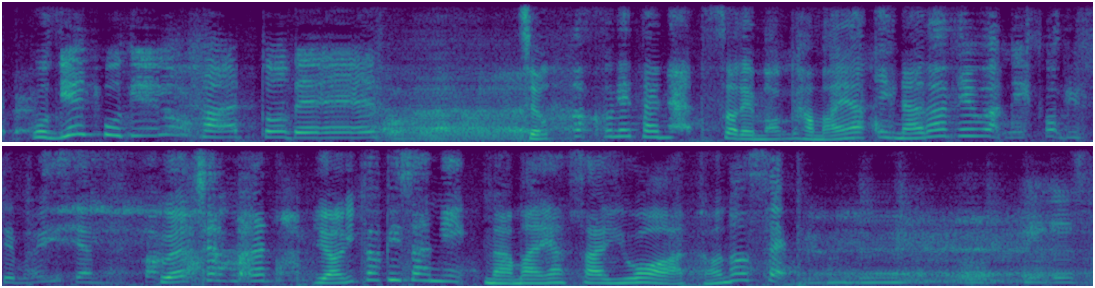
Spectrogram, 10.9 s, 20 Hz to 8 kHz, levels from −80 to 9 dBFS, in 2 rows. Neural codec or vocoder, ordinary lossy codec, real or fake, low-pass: codec, 16 kHz, 0.8 kbps, ZipCodec; none; fake; none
